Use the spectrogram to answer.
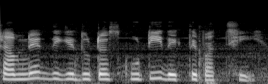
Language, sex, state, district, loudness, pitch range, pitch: Bengali, female, Assam, Kamrup Metropolitan, -15 LUFS, 215-245 Hz, 240 Hz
